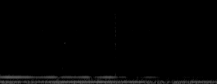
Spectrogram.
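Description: Faint sustained ringing tone that wavers slightly and fades away about three-quarters of the way through, over a low steady hum, with a few faint light clicks.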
